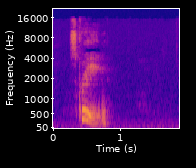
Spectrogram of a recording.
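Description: A young woman speaks briefly over an online call.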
